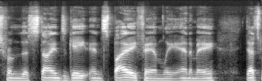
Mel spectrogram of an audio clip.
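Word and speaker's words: Spy × Family: the Steins Gate and spy family anime that's right I say spy family not spy X family when you say it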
